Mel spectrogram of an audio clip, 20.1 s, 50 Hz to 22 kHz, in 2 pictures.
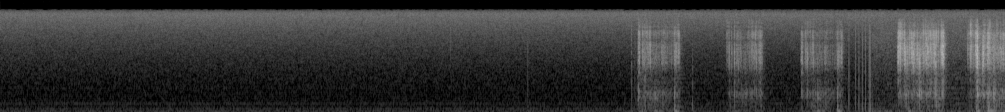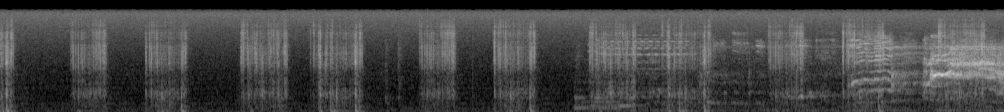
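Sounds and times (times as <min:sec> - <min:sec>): low tape hiss: 0:00.0 - 0:20.0
scratchy static bursts: 0:06.3 - 0:20.0.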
